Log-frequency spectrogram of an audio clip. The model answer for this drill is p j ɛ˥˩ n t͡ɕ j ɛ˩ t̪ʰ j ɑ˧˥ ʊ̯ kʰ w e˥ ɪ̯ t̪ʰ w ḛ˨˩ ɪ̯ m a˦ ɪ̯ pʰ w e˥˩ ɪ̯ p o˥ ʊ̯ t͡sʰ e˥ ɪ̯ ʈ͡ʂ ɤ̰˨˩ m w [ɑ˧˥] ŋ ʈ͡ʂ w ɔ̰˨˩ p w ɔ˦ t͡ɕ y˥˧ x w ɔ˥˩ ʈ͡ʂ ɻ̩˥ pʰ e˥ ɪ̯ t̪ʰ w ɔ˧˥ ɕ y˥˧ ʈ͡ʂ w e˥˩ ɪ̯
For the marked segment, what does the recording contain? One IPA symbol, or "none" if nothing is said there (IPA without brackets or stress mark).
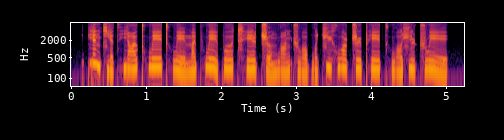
ɑ˧˥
